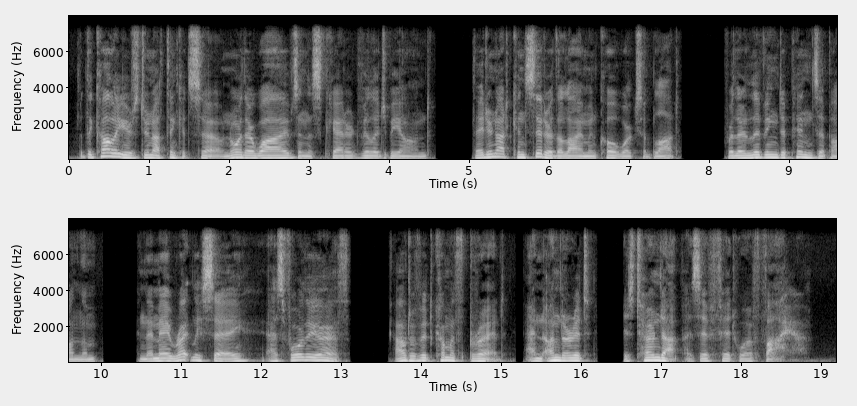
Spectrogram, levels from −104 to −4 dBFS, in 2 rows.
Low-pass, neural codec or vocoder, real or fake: 7.2 kHz; vocoder, 44.1 kHz, 128 mel bands every 512 samples, BigVGAN v2; fake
